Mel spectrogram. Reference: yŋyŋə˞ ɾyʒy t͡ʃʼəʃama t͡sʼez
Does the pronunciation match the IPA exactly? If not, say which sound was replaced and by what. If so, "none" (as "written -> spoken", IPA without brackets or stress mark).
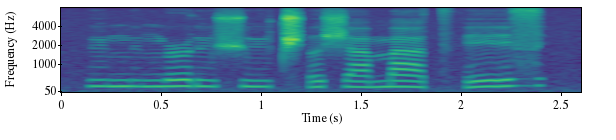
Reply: ʒ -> ʃ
